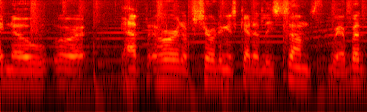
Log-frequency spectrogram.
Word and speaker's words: Schrödinger: It's pronounced Schrödinger. Most people I hear just call it Schrödinger.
